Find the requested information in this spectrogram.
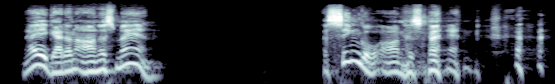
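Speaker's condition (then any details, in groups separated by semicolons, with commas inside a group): No condition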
